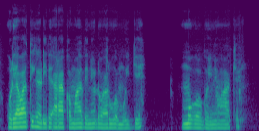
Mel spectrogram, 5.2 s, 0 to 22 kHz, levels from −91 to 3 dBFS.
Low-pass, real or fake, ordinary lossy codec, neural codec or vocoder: 19.8 kHz; fake; none; vocoder, 44.1 kHz, 128 mel bands, Pupu-Vocoder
